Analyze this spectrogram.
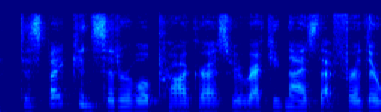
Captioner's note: speaking french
